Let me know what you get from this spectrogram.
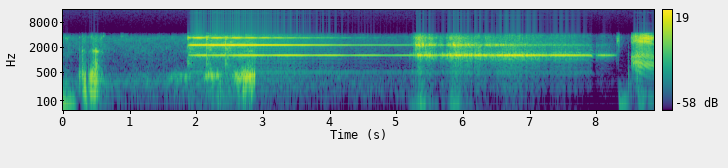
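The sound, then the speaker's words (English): A bell sound effect on a show strikes once and its bright, steady tone rings on for about six seconds before cutting off, with people talking briefly before it and again over its fading ring. “I like how the bell rings after what I say,”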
